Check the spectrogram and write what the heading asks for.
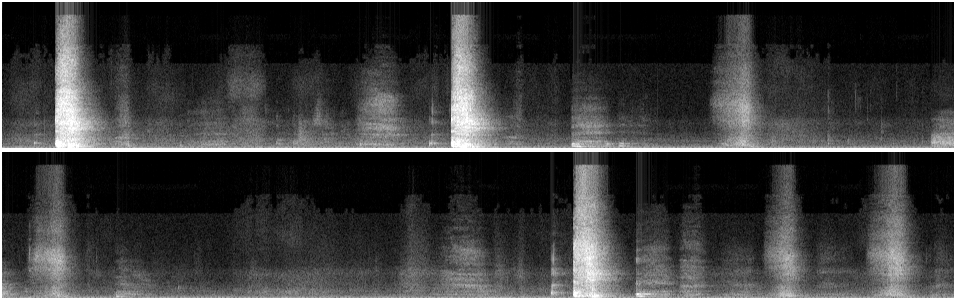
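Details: Adult woman sneezing three times while reading aloud: sharp explosive bursts between soft, quiet speech-like sounds.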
